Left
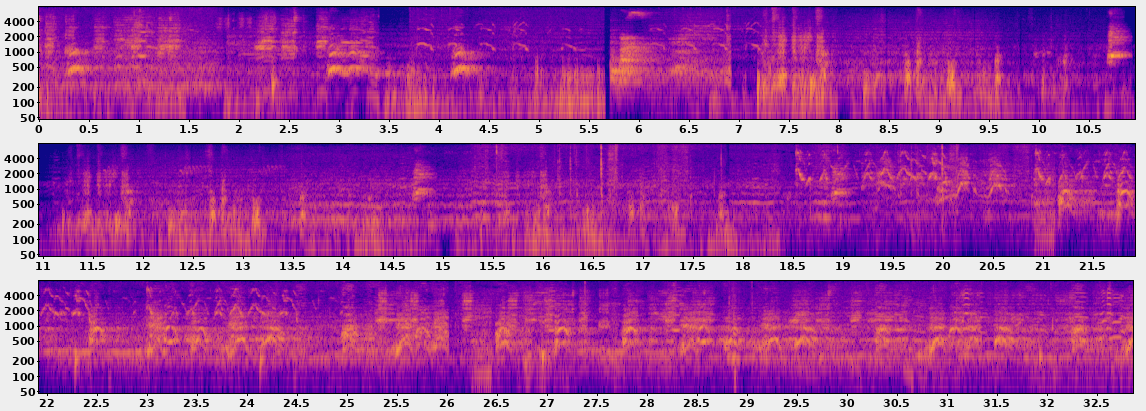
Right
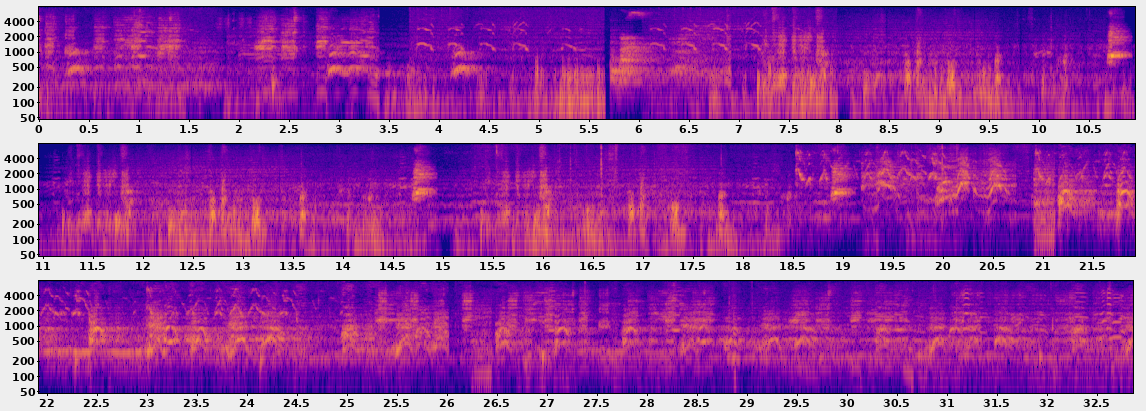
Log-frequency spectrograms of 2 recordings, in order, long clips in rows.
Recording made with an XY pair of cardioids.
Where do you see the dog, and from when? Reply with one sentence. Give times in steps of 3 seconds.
You can hear the dog on the left from 0 s, in the centre from 9 s, on the right from 12 s, in the centre from 21 s and on the left from 24 s.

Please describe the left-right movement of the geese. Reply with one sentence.
In this clip you hear the geese move from left to right and back again.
